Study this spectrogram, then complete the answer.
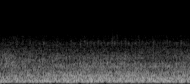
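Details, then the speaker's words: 1995 Toyota truck 22RE EFI engine during timing check: steady, even idle with smooth low hum and no misses; base timing confirmed about 5 degrees with check wires jumped, idle rising to about 12 degrees once unhooked. "Now I'll unhook the wires, hear the idle go up."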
